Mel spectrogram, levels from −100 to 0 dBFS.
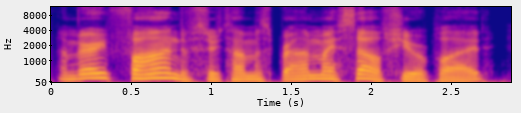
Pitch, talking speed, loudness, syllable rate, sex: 165 Hz, 210 wpm, -18 LUFS, 5.5 syllables/s, male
